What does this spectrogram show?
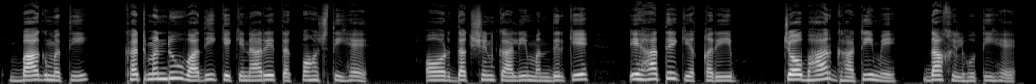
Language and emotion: Urdu, neutral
